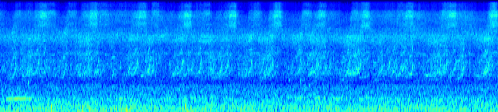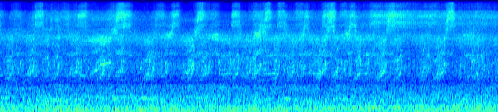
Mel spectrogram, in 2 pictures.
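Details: Steady cicada chorus from a summer mountain in full sun: a dense, shrill high buzz that pulses rapidly without pause, a couple of soft knocks early on, and a low even background hum.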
